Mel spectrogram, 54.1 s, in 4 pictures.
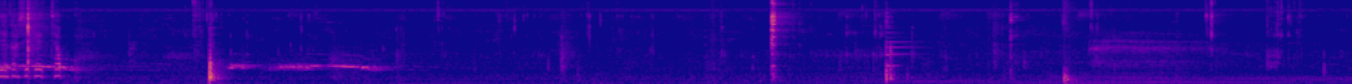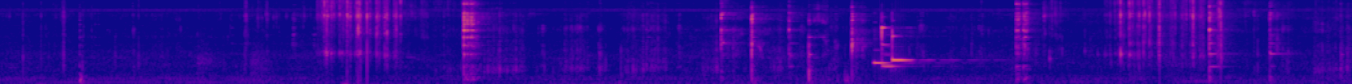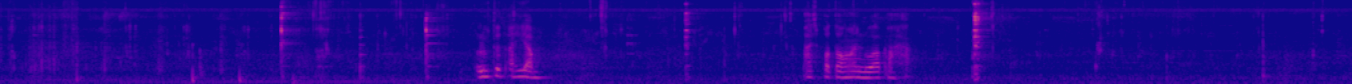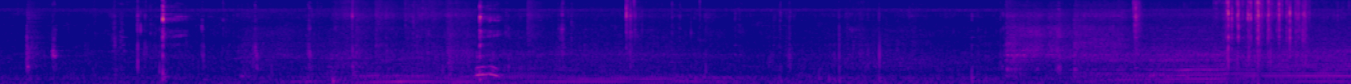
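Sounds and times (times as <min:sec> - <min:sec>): person chewing: 0:12.0 - 0:22.0, 0:23.2 - 0:31.6, 0:52.7 - 0:53.8
crunchy bites: 0:15.9 - 0:21.4, 0:24.0 - 0:31.2, 0:51.9 - 0:54.0.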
